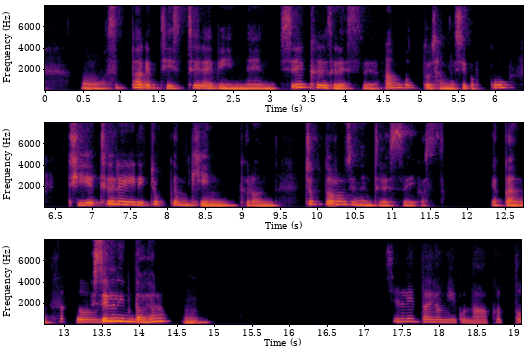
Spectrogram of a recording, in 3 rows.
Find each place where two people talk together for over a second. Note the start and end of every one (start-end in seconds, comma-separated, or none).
12.9-14.3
